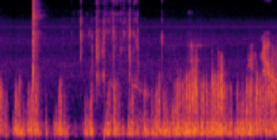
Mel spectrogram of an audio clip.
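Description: Gusting wind buffeting the camera microphone in a dust storm, with irregular crackles and knocks in the first couple of seconds, then a rougher rush of wind noise from about halfway in.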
